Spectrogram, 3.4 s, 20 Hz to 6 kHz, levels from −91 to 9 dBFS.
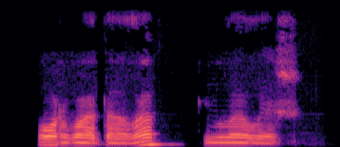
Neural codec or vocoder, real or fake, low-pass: none; real; 5.4 kHz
